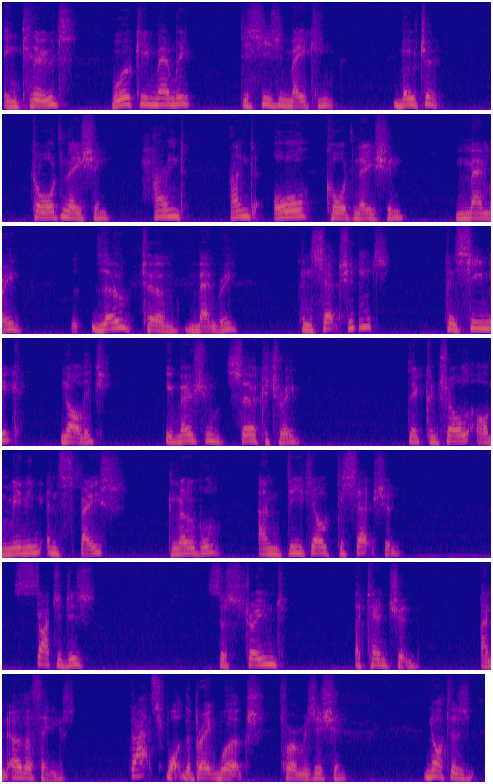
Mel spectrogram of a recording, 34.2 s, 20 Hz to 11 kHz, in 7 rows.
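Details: Adult man with aphasia after a stroke from a left middle cerebral artery blockage 10 years earlier; no speech at first, now improved with persisting word-finding difficulty.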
